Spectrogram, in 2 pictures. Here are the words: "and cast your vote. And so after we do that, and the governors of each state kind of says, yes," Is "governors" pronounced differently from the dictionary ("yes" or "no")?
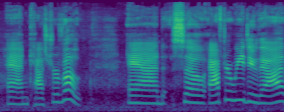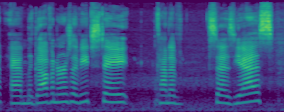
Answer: no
